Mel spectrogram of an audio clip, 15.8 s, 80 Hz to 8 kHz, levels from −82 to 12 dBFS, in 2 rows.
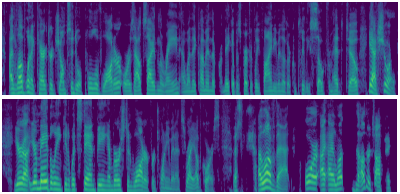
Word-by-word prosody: I 140 - +2
love 160 +3 +4
when 185 - 0
a 140 - -3
character 135 +2 -2
jumps 125 0 -6
into 150 -4 -5
a - - -9
pool 150 -1 -6
of 125 - -12
water, 125 +8 -1
or 110 -8 -6
is 105 - -11
outside 125 0 -1
in - - -16
the 110 - -10
rain, 110 +8 -9
and 95 - -13
when 105 0 -9
they 105 - -8
come 120 +2 -7
in, 115 - -7
their 105 -2 -10
makeup 110 -1 -8
is 105 - -15
perfectly 115 -3 -8
fine 110 +2 -6
even 110 0 -12
though - - -10
they're - - -14
completely 105 +1 -15
soaked 110 +3 -7
from 105 - -16
head 115 0 -8
to - - -28
toe. - - -3 0.2
Yeah, - - +6
sure. - - -3 0.3
Your, 175 +3 +5
uh 165 -2 +7
your 195 +3 +4
Maybelline 190 -5 +6
can 165 0 -4
withstand 160 0 +1
being 155 0 -1
immersed 150 +2 -2
in 140 - -7
water 145 +1 0
for 110 - -13
20 110 -1 -12
minutes. 85 -2 -15
Right, - - -4
of - - -9
course. - - -11 0.3
That's - - -7 0.3
I 160 - +4
love 205 -6 +8
that, - - -3 0.3
or 195 -1 +5
I 160 - +4
I 160 0 +2
love 180 +4 +2 0.2
the 150 0 -6
other - - 0
topic. 130 -8 -3
140 Hz, 245 wpm, -21 LUFS, 110-160 Hz, 0.3 s, love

